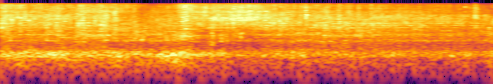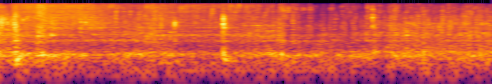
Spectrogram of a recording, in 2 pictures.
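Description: Chicken, onion, tomato and yogurt sizzling in oil in an Instant Pot's stainless steel inner pot on sauté, stirred with a silicone spatula. The sizzle is strongest at first and dies down after about four seconds, with one light click a little after five seconds.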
